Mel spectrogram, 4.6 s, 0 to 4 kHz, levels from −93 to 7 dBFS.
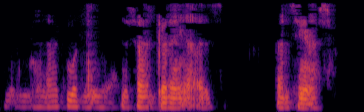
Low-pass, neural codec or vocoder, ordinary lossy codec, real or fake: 3.6 kHz; codec, 16 kHz, 4.8 kbps, FACodec; MP3, 16 kbps; fake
